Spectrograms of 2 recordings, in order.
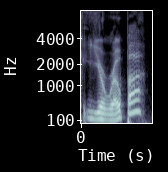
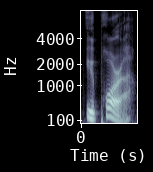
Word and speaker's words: Eupora: From looking at the band name, you would think that it was Rock Europa, but it's Rock Yupora, E-U-P-O-R-A, Yupora. I have to assume that I'm saying that incorrectly, but it's not Europa, which is what I want it to be, and I think that's the trick.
